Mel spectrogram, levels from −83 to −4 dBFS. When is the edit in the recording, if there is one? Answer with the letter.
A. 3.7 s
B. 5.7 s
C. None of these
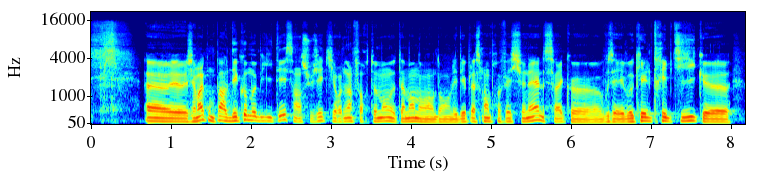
C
